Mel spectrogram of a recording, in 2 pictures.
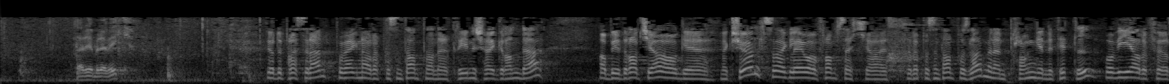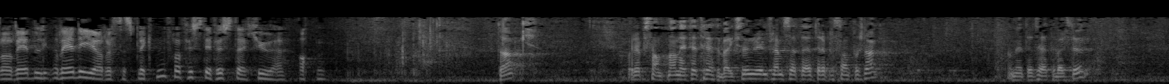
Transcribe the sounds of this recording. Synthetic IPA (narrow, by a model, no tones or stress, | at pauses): t̪ʰæɾjəbɾeːʋik | jʊd̪əpʰɾɛsɪd̪ɛnt̪̚pʰoːʋɛɡənəɑʋɾɛpɾəsənt̪ʰɑnt̪ɑnət̪ʰɾiːnəʃœʏɡɾɑnd̪ə | ɑbɪd̪ɾɑd̪ʃɑoːɡmɛːɡʃøːlsɔɛɡlæɪɔfɾɑmsɛçɑɛt̪ɾɛpɾəsənt̪ʰɑnt̪̚fʰɔːslɑːɡmɛːd̪ɛnpʰɾɑŋɡənət̪ʰɪt̪l̩oʋiːɑɾəføːɾəɾeːd̪əjøːɾəlsəspʰlɪkt̪n̩fɾɑːfʏst̪ɪfœst̪əçʉːəɑt̪n | t̪ʰɑk | ɔ̰ɾɛpɾəsɑnt̪n̩ɑnɛt̪ət̪ʰɾɛt̪əbæɾɡst̪ʉːnʋɪlfɾɛmsɛt̪ːəɛt̪ɾɛpɾəsn̩ɑnt̪fɔʂɭɑːɡ | ɑ̰net̪ət̪ʰɾɛt̪əbæɾɡsʉn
